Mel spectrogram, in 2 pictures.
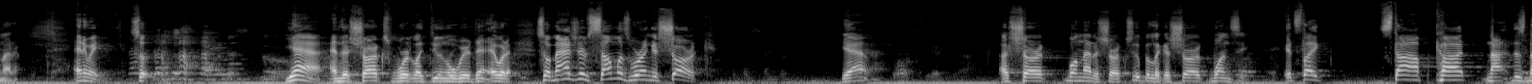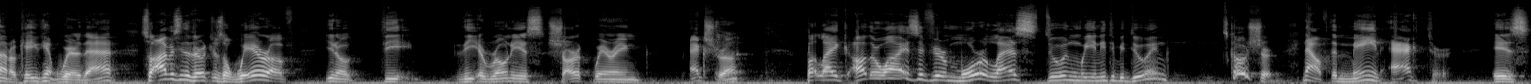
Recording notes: Recorded live at Atlanta on June 22, 2022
